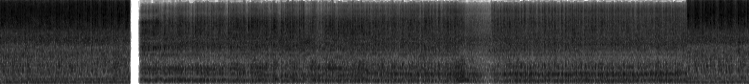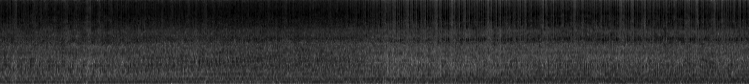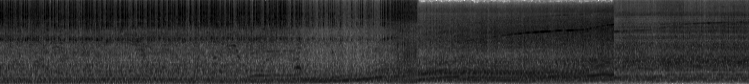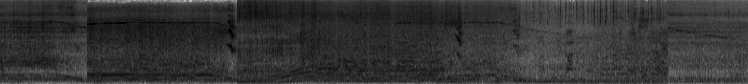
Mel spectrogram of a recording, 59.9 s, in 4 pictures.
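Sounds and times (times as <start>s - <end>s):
car engine idling: 0.0s - 38.4s, 55.2s - 59.9s.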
